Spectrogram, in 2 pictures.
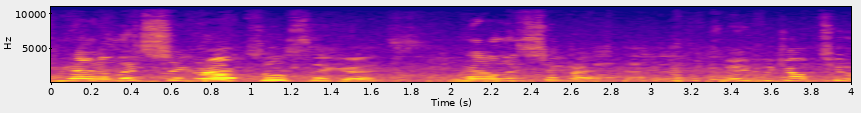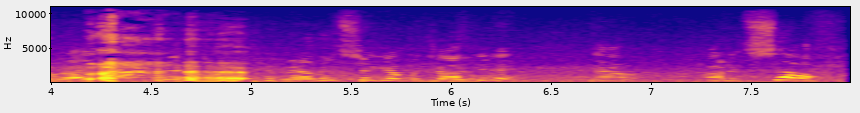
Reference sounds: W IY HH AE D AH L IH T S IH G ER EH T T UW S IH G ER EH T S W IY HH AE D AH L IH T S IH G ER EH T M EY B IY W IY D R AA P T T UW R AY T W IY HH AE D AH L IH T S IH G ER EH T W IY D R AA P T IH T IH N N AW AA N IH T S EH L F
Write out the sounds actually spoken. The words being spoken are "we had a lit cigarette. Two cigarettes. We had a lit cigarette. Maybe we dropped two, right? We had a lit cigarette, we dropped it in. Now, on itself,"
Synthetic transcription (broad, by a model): W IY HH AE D AH L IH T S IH G ER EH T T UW S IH G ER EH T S W IY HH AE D AH L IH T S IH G ER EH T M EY IY W IY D R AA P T T UW R AY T W IY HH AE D AH L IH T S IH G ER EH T W IY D R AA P IH T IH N N AW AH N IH T S EH L F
